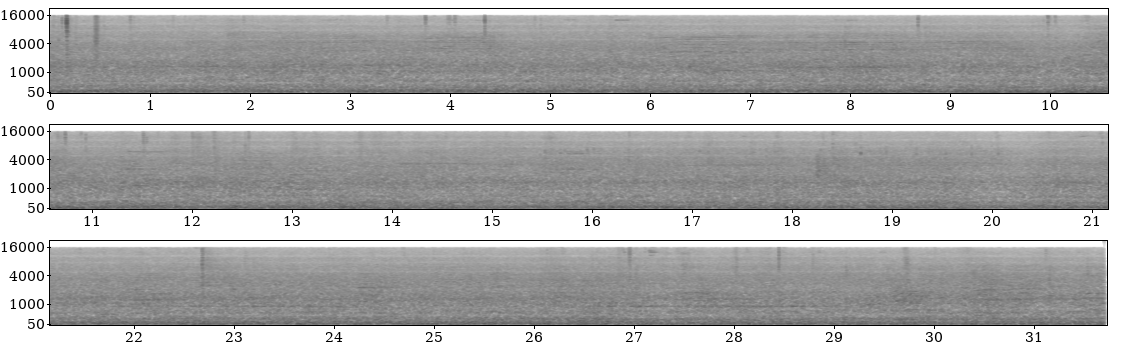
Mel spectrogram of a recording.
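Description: Steady low rumble and hiss of underground station ambience, even throughout with no distinct events, and faint voices in the background.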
